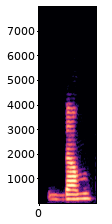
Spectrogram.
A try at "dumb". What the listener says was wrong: डम बोलते, डम, बी साइलेंट।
